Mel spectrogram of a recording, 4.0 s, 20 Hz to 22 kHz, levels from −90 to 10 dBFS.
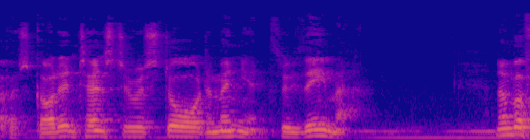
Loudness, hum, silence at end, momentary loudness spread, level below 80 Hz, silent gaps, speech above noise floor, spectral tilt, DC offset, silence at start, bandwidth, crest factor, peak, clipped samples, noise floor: -34 LUFS; none; 0 s; 11 LU; -82 dBFS; none; 22 dB; -5.5 dB/octave; under 0.1%; 0 s; 14.5 kHz; 18 dB; -16 dBFS; under 0.1%; -55 dBFS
